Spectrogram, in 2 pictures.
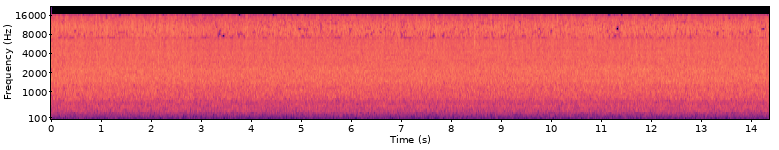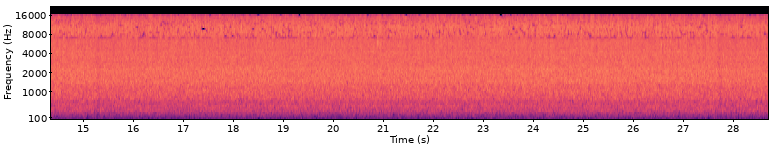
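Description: Steady heavy rain falling, an even hiss that holds the same level without a break.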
